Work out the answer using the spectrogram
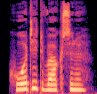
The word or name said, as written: hurtigtvoksende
